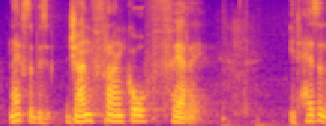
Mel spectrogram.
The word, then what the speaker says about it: Gianfranco Ferré: but it's Italian, and the R here are pronounced at the front of your tongue. So it's Gianfranco Ferré. Gianfranco Ferré.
